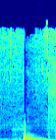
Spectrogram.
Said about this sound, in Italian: Questo è il rumore del tubo nella parete.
